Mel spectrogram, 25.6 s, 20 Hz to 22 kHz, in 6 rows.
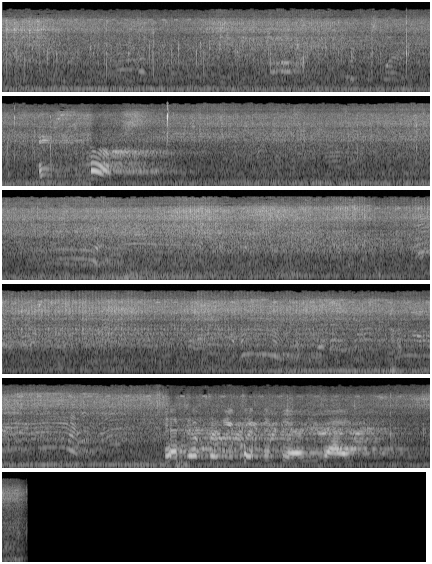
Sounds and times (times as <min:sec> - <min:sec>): Speech: 0:02.6 - 0:06.0, 0:14.6 - 0:21.1.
